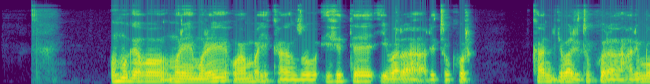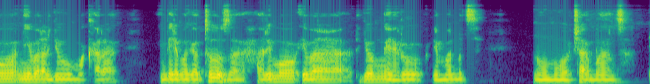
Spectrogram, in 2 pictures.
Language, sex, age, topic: Kinyarwanda, male, 25-35, government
